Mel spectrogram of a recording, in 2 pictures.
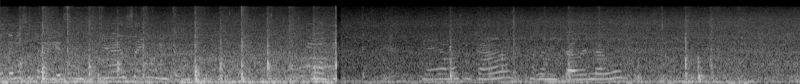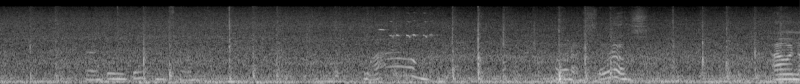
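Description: Faint, intermittent talking over a steady low noise from the lake and the wind. The sound drops abruptly about three seconds in.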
